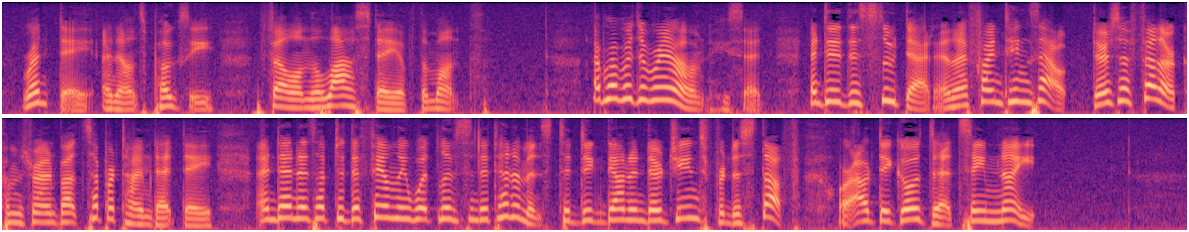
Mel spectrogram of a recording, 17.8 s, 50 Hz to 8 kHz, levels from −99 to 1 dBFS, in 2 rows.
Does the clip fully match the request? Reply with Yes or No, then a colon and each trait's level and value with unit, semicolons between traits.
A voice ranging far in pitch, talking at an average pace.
No: wide, 6.3 semitones; fast, 220 wpm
